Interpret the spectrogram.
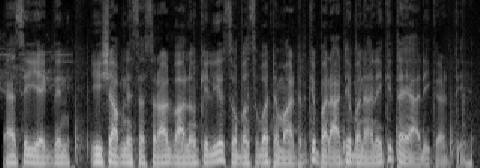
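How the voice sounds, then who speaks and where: A man's voice: deep voice, steady tone, a little fast, darkish tone, a little hiss or hum. A man reading scripted narration for a family cartoon story.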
